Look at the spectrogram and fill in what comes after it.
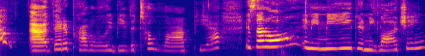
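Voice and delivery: bubbly, cheery voice. Voicing the bartender taking a customer's order: cheery bartender voice. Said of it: "with a cheery voice".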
